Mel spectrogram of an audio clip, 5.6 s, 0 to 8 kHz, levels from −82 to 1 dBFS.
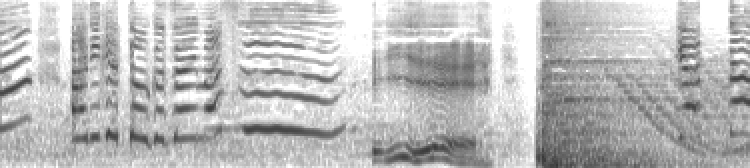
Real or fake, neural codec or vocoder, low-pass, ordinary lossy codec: real; none; none; none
